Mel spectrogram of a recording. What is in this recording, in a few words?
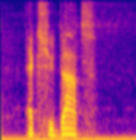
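"exsudaat", Dutch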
